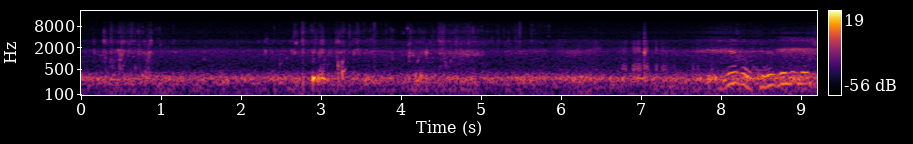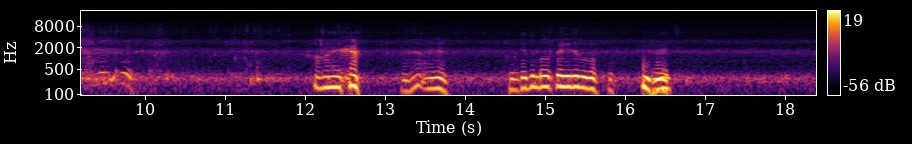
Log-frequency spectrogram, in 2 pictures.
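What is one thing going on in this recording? Shallow water flows and ripples steadily.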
